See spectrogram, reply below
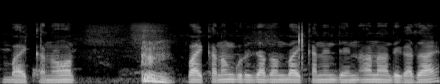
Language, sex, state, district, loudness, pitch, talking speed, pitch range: Chakma, male, Tripura, Unakoti, -19 LUFS, 110 Hz, 165 wpm, 105-110 Hz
